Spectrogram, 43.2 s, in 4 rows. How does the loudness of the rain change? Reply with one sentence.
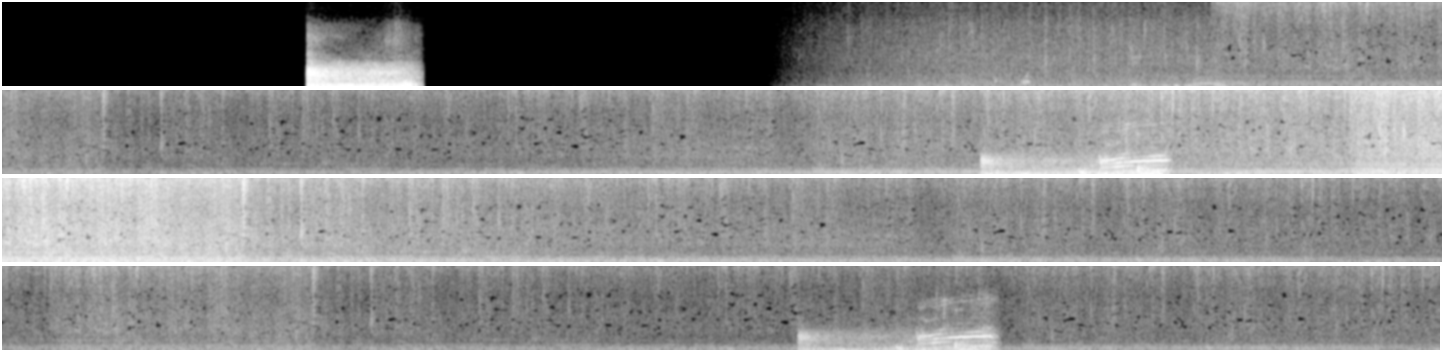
The volume of the rain goes up, then down.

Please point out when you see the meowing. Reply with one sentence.
The meowing can be heard from 2.2 to 3.2 s, from 18.1 to 19.6 s and from 38.4 to 39.9 s.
